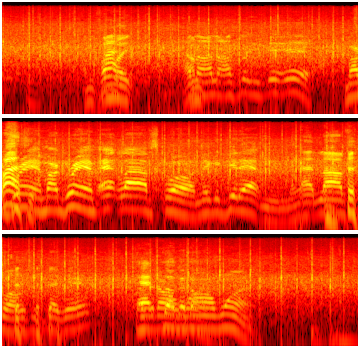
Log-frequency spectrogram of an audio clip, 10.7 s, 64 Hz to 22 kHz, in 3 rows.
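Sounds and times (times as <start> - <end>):
crowd applauding: 0.0 - 10.6
people whooping and calling out: 0.8 - 2.4, 3.4 - 4.0, 6.2 - 7.7
laughter: 0.8 - 2.6, 3.4 - 4.1, 6.1 - 9.0
speech: 0.8 - 9.8.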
